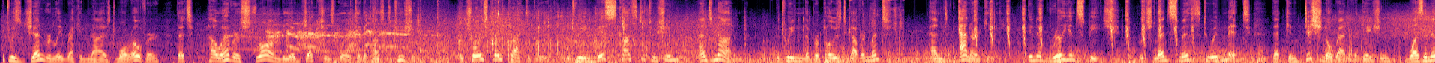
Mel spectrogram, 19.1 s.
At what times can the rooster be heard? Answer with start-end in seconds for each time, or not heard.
3.0-5.8.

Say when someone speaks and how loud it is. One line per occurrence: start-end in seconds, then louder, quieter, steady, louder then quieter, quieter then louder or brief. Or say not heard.
0.0-19.0 steady.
